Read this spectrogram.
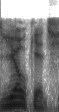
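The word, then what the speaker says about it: Jokić: Yeah, it's Jokic. – Jokic. – Yeah, there we go. It's Jokic, spelled like, yeah. Jokic, but yeah. It's pronounced with a Y.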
